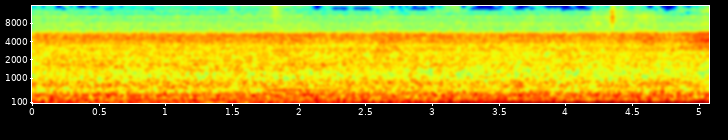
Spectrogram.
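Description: Steady low rumble and hum of a Hankyu commuter train standing at the platform with its doors open, its onboard equipment running while stopped.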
